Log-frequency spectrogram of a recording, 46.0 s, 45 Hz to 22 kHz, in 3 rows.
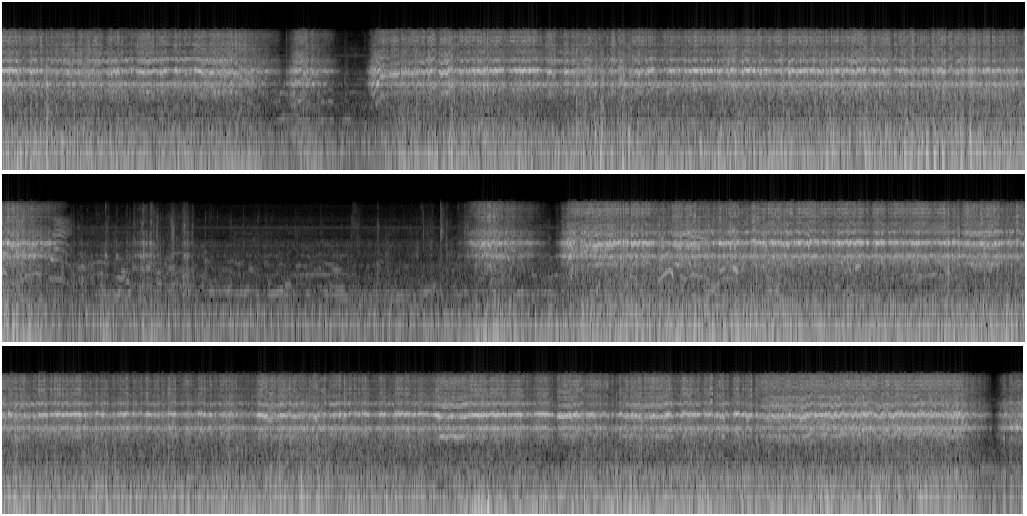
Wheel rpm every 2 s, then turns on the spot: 220, 190, 40, 210, 220, 230, 240, 200, 10, 0, 0, 10, 190, 230, 230, 220, 230, 230, 230, 230, 220, 210, 140.
none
